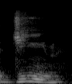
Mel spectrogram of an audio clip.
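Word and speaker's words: جيم: All right, then we have a jim. This is just the equivalent of the English J, as in Jack and Jim, for example.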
